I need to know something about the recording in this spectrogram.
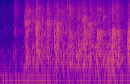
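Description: A burst of audience applause starts abruptly and continues as a dense, steady patter of many clapping hands, moderately loud with no voices over it.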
